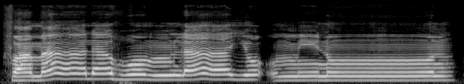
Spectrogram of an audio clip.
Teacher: حمزہ ساکنہ پر جھٹکا لگا کر پڑھیں گے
